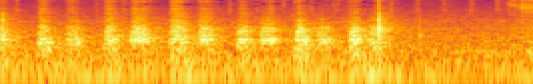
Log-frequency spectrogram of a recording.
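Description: A round plastic scratcher tool scraping the latex coating off a scratch-off lottery ticket in rapid back-and-forth strokes, several a second, uncovering the next number.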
